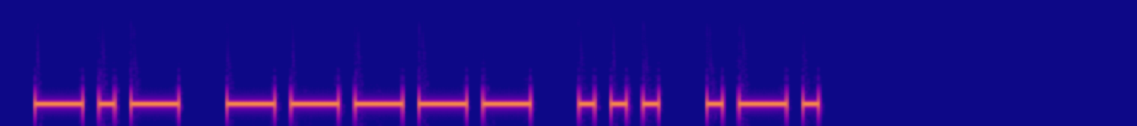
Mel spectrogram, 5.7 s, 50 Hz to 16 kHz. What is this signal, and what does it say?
Morse code, heard as a keyed tone, about 15 wpm, 700 Hz. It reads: K0SR
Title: USA Call Signs - 4 Characters - Repeated 2x - 15wpm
